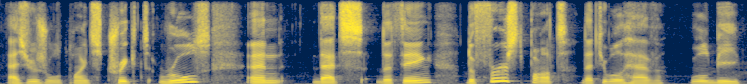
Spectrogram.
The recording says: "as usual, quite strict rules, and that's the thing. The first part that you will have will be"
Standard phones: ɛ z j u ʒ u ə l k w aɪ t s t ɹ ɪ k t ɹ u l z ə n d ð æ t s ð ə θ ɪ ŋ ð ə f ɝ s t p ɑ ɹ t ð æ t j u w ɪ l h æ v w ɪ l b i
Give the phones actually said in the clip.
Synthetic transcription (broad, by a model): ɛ z j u ʒ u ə l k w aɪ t s t ɹ ɪ k t ɹ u l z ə n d ð æ t s ð ə θ ɪ ŋ ð ə f ɝ s t p ɑ ɹ t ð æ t j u w ɪ l h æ v w ɪ l b i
